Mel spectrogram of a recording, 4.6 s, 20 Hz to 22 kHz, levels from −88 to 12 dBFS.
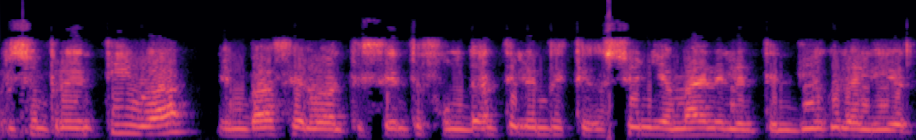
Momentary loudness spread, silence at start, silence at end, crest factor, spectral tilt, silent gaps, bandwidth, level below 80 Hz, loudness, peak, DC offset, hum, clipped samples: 9 LU; 0 s; 0 s; 20 dB; 0.5 dB/octave; none; 13 kHz; -76 dBFS; -19 LUFS; 0 dBFS; under 0.1%; none; under 0.1%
